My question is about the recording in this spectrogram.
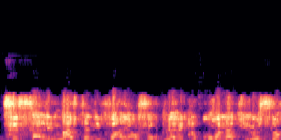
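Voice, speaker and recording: A woman speaks on a call into a live stream, her voice bright and sharp-edged. She talks earnestly and keeps pleading for calm. A faint hiss sits under her voice. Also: sits high, quick pace, poor audio. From France. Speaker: caller.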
